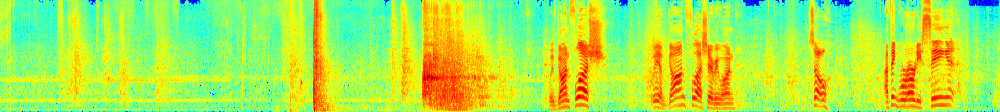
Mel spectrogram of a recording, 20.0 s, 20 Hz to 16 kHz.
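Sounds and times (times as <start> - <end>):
bowling ball rolling: 5.6 - 10.6
bowling pins crashing: 5.7 - 7.0, 7.8 - 10.5
bowling ball landing on lane: 5.8 - 6.9, 8.4 - 10.4.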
